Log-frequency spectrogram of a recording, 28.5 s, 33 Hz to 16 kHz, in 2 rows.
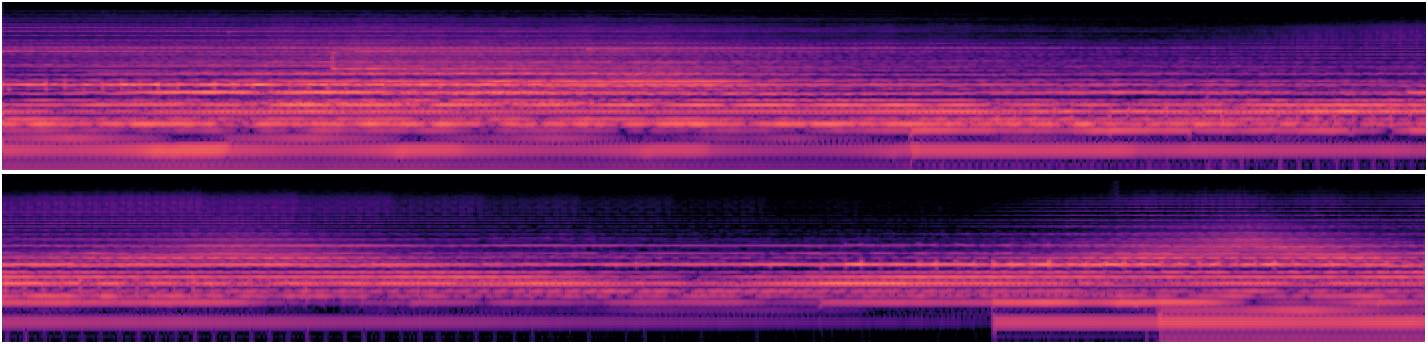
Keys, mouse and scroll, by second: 3.0 click, 4.8 z, 6.6-7.5 typing, 9.4-10.2 typing, 11.6 c, 15.0 F9, 15.0 s, 16.3 s, 17.4-20.7 typing, 23.7-25.2 typing.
